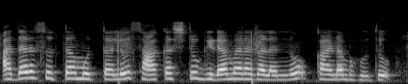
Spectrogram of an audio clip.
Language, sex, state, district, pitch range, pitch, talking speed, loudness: Kannada, female, Karnataka, Bangalore, 225-270 Hz, 245 Hz, 90 wpm, -17 LUFS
